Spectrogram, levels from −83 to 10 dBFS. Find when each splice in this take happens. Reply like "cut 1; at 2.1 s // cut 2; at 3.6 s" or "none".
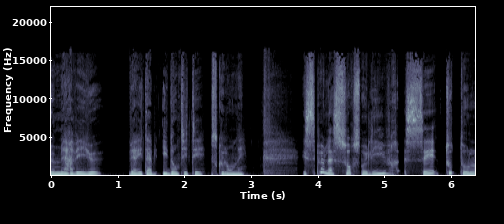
cut 1; at 1.2 s // cut 2; at 2.4 s // cut 3; at 4.0 s // cut 4; at 4.7 s

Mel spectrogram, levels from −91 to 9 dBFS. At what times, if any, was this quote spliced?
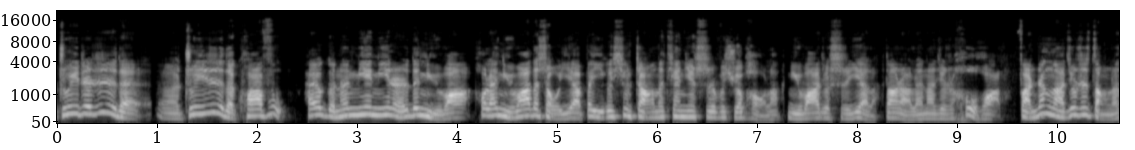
cut 1; at 0.9 s

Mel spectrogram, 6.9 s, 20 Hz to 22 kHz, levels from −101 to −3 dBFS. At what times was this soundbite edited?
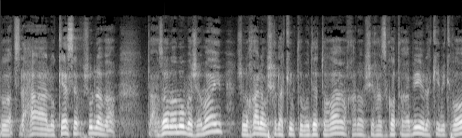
none

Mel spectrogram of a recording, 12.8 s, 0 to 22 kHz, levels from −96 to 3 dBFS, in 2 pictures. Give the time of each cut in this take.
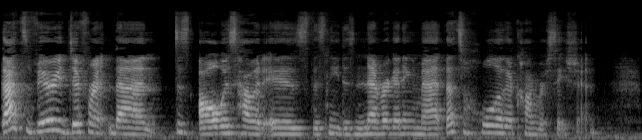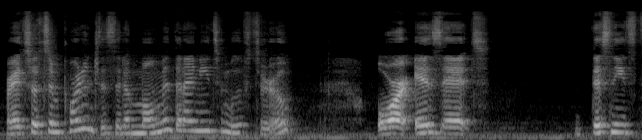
cut 1; at 1.8 s // cut 2; at 7.4 s

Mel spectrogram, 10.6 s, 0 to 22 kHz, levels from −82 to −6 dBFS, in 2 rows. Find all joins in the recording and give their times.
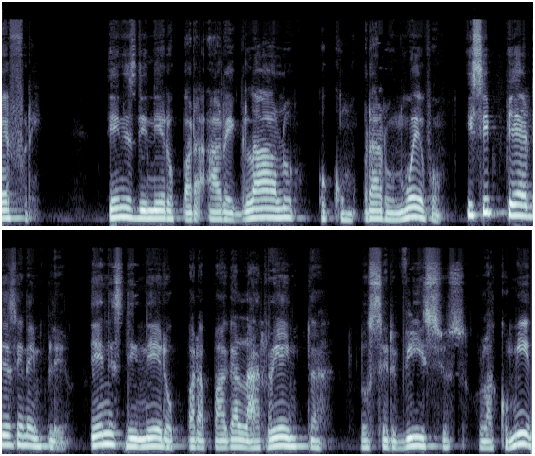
cut 1; at 3.1 s // cut 2; at 4.5 s // cut 3; at 6.1 s

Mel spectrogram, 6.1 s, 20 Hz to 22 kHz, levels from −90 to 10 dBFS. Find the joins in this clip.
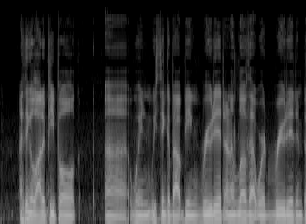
none

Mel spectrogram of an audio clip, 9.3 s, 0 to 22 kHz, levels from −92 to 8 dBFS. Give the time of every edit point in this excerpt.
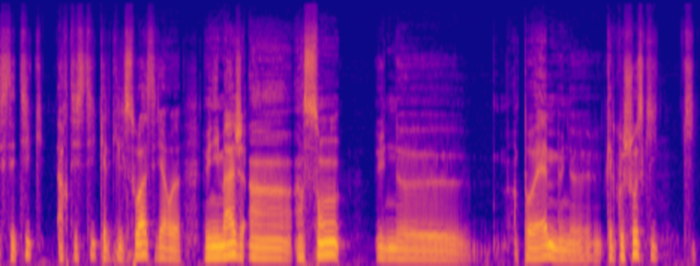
cut 1; at 2.6 s

